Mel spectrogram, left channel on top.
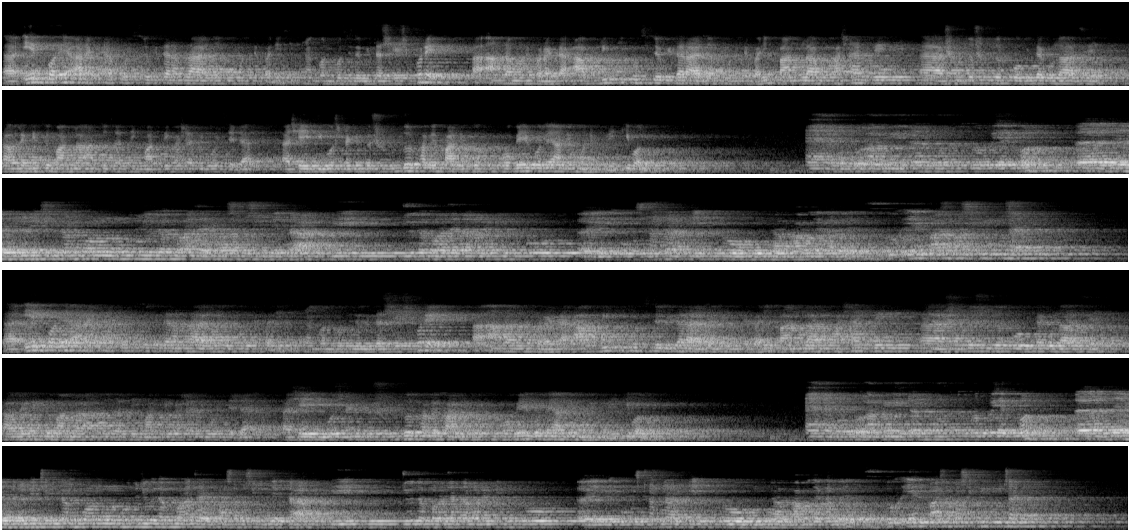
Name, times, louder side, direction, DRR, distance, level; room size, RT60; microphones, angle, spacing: voice 1, 0.0-4.4 4.7-11.0 11.3-13.8 14.1-17.8, left 1 dB, 80° left, 1 dB, 1.4 m, -20 dB
voice 2, 19.3-21.6 22.0-26.1 26.5-28.0 28.3-31.0 31.4-32.7, right 1 dB, 65° right, -5 dB, 2.7 m, -18 dB
11.0 x 8.5 x 5.0 m, 2.9 s
head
